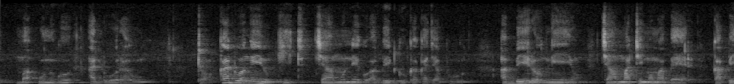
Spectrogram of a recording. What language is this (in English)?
Luo (Kenya and Tanzania)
